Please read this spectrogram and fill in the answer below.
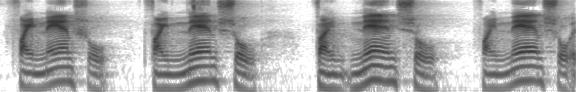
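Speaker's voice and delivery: FINANCIAL slowly, with a stretched NAN; drawn-out teacher's model of FINANCIAL; stress on NAN. Shown as a demonstration. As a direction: drill "fy-NAAN-shul", falling at the end. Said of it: "notre accent tonique ici".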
